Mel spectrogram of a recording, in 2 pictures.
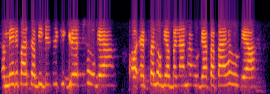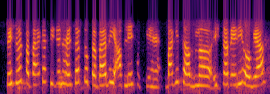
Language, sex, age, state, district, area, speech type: Hindi, female, 18-30, Uttar Pradesh, Mirzapur, urban, conversation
